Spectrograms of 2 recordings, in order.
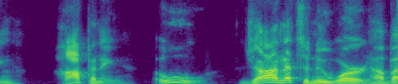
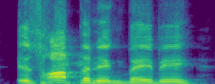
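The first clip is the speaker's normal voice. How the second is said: fake, put-on Austrian accent, pitched higher; 3 semitones higher than usual. Joking about a mixed-up word, repeating it in a put-on Austrian accent. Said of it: "Like Austrian or something".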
